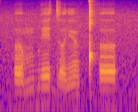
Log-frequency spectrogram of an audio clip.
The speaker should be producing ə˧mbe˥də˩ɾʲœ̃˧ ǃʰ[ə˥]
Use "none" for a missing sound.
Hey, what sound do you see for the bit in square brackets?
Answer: ə˥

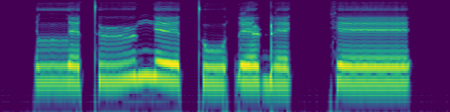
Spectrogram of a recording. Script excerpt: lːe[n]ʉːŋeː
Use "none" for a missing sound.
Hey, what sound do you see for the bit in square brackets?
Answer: t̪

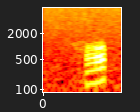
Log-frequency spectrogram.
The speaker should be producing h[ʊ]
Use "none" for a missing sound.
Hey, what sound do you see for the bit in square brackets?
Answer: ɔ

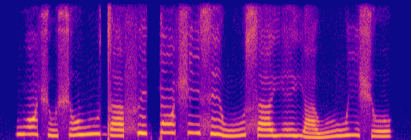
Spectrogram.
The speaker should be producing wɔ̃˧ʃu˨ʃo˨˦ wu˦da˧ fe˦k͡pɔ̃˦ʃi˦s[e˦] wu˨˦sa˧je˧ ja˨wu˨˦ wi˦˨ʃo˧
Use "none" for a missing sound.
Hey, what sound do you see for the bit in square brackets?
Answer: e˦˨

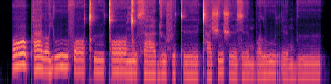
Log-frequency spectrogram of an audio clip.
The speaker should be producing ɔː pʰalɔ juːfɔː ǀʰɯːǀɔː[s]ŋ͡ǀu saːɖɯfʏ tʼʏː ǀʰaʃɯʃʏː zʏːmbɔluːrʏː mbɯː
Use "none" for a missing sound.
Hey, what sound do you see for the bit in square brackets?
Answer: none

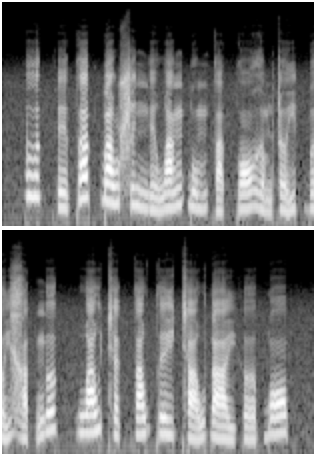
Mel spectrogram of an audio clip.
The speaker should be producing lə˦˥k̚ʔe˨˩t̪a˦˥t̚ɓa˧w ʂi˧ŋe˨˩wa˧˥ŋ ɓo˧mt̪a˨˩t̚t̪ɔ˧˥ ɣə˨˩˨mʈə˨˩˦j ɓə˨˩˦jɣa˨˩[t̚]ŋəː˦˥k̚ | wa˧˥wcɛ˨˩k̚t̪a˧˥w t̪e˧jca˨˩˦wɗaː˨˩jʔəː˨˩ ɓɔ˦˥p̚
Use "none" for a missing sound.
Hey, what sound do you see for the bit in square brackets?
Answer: t̚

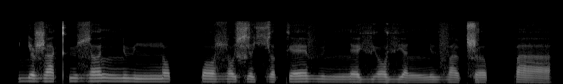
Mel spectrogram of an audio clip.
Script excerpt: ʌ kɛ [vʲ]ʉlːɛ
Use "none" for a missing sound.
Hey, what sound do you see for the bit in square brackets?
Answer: v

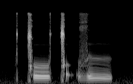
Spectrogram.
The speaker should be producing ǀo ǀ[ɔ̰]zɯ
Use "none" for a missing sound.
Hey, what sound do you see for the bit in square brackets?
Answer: ɔ̰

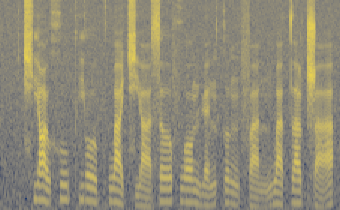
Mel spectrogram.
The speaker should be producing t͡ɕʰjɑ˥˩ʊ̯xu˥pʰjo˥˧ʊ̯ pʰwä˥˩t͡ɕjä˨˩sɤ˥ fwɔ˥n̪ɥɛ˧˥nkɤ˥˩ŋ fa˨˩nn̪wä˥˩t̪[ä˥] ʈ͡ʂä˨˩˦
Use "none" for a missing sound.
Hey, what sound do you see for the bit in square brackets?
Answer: ä˥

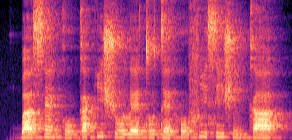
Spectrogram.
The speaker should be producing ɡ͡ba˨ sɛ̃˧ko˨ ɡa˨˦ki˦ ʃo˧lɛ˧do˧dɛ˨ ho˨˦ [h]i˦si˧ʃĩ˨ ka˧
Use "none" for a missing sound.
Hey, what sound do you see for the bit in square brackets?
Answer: f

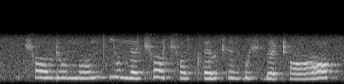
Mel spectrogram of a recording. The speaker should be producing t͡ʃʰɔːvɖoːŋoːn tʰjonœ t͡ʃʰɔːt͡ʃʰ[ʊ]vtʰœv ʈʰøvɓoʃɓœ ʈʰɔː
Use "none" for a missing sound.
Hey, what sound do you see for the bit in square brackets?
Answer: ɔ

